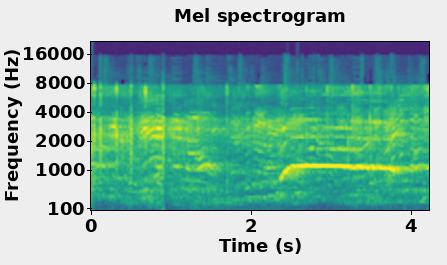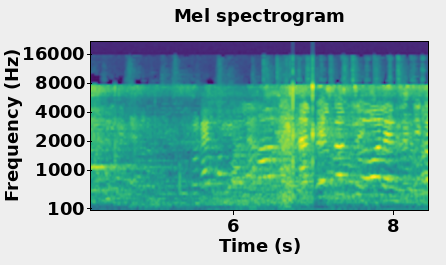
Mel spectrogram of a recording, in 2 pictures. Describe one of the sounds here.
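A crowd of young women chatter and cheer loudly in an echoing hall.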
